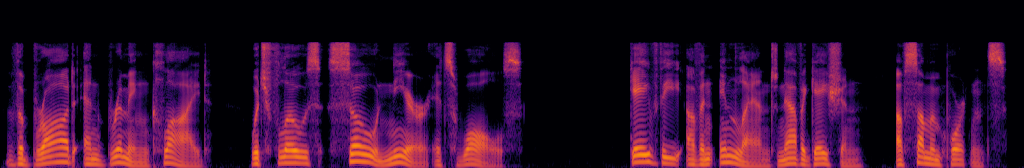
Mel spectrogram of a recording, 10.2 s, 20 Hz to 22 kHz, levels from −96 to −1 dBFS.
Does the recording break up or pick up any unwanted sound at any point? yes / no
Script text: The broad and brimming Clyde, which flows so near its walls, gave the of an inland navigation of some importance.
no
